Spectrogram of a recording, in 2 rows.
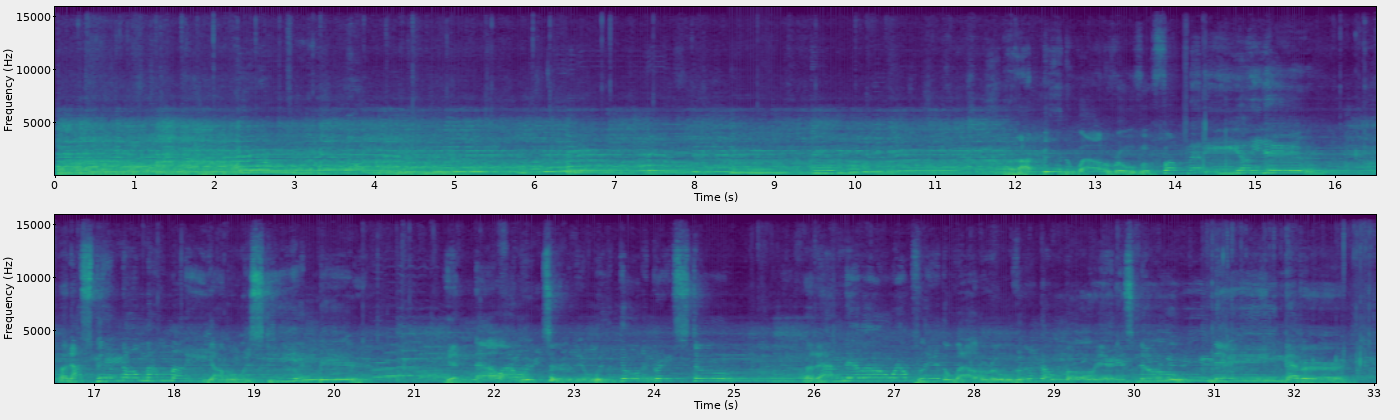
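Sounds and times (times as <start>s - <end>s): held melody line: 0.0s - 32.0s
person singing: 0.0s - 32.8s
strummed guitar: 0.0s - 33.0s.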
